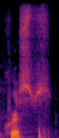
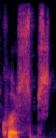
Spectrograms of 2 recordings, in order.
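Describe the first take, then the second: First: The P sound is left out. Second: The P sound is clearly pronounced. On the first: The speaker calls it wrong. "some people go crisps" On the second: The speaker calls it right. "You just gotta always remember to pronounce the P"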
